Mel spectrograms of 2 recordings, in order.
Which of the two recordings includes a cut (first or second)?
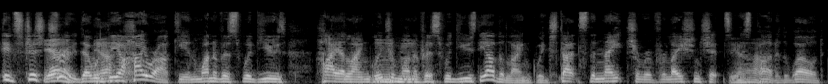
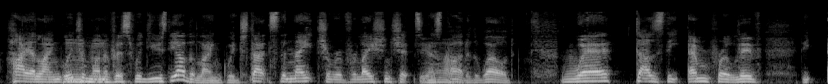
second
